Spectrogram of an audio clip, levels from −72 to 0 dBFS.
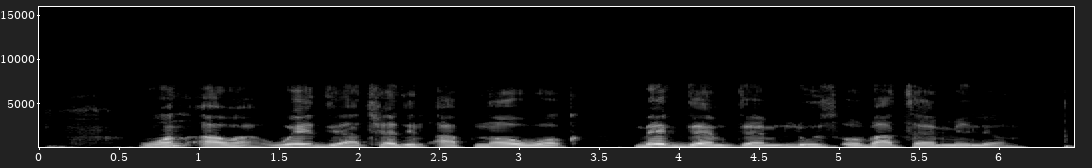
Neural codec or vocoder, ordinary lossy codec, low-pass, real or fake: none; none; 7.2 kHz; real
